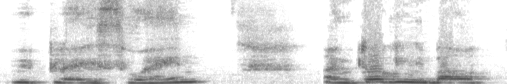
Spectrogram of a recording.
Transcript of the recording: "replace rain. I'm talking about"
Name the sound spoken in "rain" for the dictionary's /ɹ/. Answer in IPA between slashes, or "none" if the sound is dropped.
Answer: /w/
